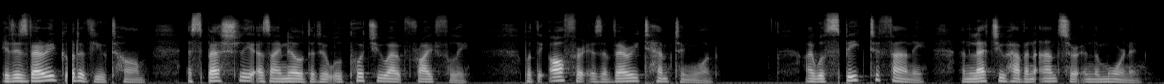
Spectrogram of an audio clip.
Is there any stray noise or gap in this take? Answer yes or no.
yes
